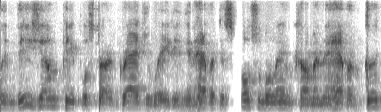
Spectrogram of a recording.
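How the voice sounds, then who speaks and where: Speaking at a moderate pace, a man has a normal speaking voice with a fairly high pitch and ordinary pitch variation. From Texas, Dallas (Oak Cliff). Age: 60s. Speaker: school district superintendent. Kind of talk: virtual town hall panel.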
